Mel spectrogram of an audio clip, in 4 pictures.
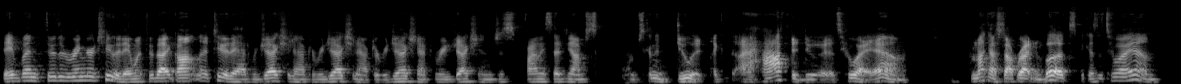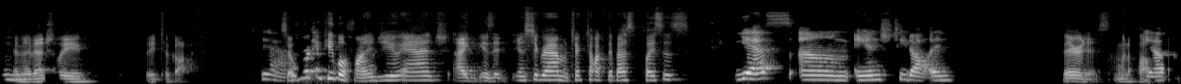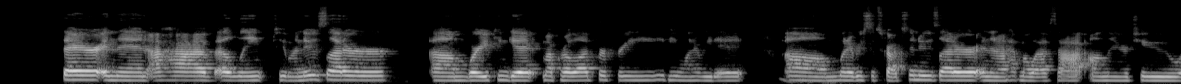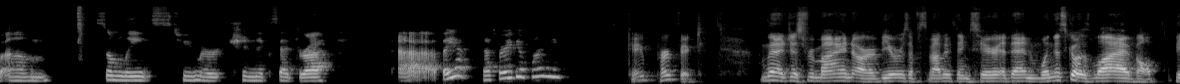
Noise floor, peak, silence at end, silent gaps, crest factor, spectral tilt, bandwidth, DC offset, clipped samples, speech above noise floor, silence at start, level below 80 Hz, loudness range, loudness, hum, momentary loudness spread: -85 dBFS; -2 dBFS; 0 s; 21.52-21.79 s, 22.25-22.38 s, 36.07-36.18 s, 39.27-39.32 s, 41.28-41.52 s; 22 dB; -4.5 dB/octave; 16 kHz; under 0.1%; under 0.1%; 62 dB; 0.05 s; -72 dBFS; 8 LU; -23 LUFS; none; 15 LU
